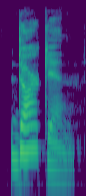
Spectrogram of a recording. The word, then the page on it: darken: dάː r kən; ダーケン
